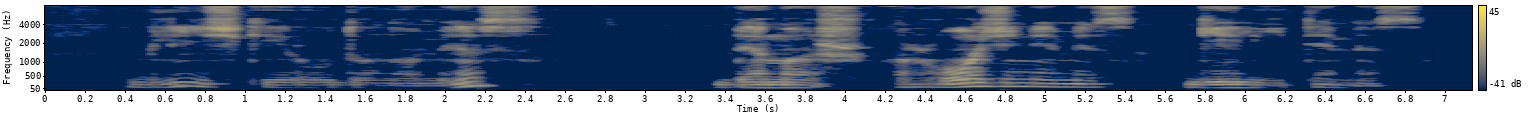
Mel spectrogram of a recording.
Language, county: Lithuanian, Kaunas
